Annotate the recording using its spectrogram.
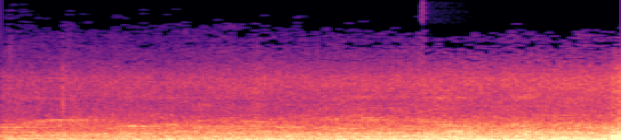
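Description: Steady low rumbling background noise with a faint hum, growing gradually louder; no clear speech.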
